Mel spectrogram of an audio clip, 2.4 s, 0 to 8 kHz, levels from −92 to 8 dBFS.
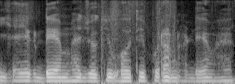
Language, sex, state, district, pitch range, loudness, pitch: Hindi, male, Bihar, Gaya, 120-130 Hz, -17 LUFS, 125 Hz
